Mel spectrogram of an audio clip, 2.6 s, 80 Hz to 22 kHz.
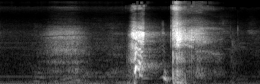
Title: pretty woman induce uncovered sneeze🥺 pt1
